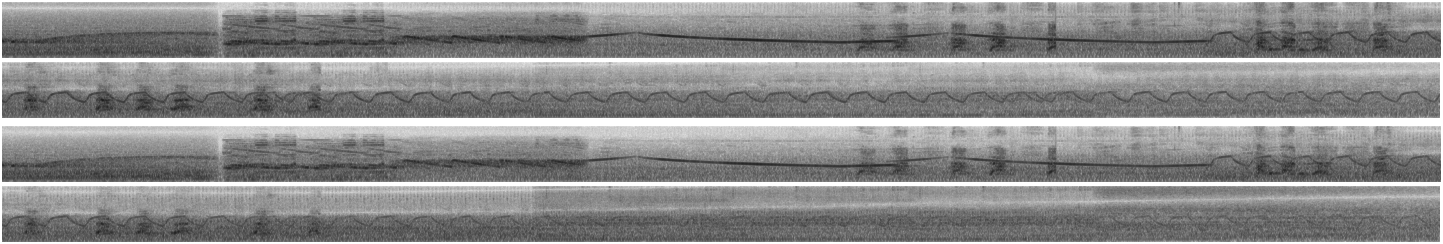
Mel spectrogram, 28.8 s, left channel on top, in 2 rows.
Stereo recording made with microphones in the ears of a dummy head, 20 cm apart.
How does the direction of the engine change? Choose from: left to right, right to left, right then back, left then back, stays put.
left to right.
